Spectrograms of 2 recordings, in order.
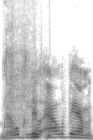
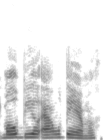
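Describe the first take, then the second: First: High, louder drawled Mobile, Alabama; sing-song Southern twang. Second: Mobile, Alabama high and bright with a Southern lilt. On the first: Host introducing her Southern guest, in a drawled twang. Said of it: "I don't know why I said it like that". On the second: Host restating her guest's hometown in a lighter Southern lilt. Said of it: "but Mobile, Alabama". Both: Real, not acted.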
